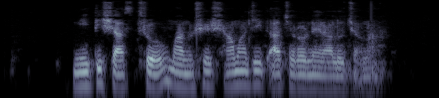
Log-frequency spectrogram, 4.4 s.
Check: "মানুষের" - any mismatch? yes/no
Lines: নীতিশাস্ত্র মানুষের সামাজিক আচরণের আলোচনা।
no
